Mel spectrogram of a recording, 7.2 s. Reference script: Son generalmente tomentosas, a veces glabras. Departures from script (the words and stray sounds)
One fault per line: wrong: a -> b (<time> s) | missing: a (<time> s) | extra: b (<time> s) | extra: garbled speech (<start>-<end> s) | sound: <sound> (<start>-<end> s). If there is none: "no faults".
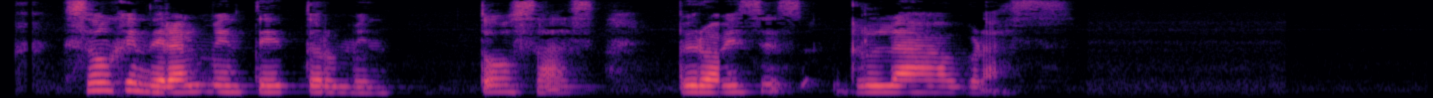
extra: pero (3.4 s)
